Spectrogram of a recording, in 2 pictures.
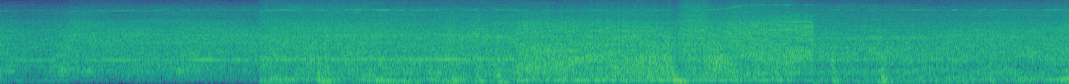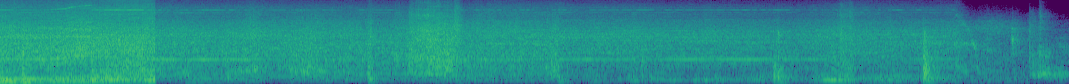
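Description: Dyson cordless stick vacuum running, with a steady high-pitched motor whine. From about three to twelve seconds in it is louder and fuller while the floor head works the surface. It then runs lighter and switches off near the end.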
